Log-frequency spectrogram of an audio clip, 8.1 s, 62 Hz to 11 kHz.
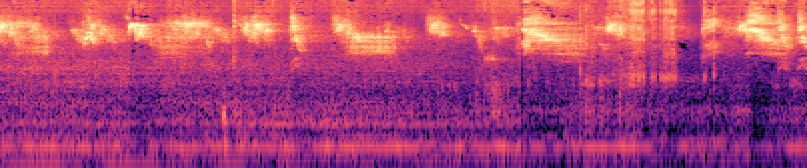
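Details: Nestling starlings in a nest box, close to leaving it, recorded 4 May 2014; rasping, wheezy begging calls come in repeated bursts with brief pauses, over a constant low electrical hum.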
